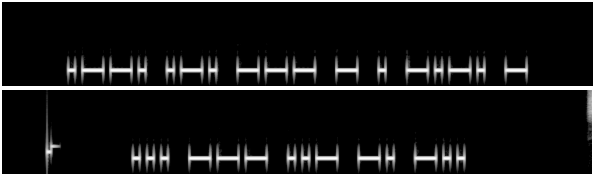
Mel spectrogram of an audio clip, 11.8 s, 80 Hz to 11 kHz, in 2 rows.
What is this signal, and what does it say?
Morse code, heard as a keyed tone, about 17 wpm, 700 Hz. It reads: PROTECT SOUND
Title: Sentences from Top 900 Words - New Word Drill - 17wpm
